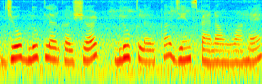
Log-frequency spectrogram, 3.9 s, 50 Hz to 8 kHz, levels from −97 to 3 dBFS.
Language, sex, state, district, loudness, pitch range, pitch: Hindi, female, Chhattisgarh, Raipur, -16 LUFS, 195-240 Hz, 215 Hz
